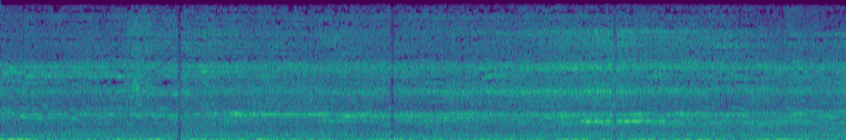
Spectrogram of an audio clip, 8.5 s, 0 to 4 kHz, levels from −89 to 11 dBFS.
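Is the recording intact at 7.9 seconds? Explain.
No, not quite. Around 7.80 to 7.86 s there's a short concealed packet loss: a bit of audio didn't arrive in time, so the receiver stretched the preceding sound to cover the gap and blended back, leaving a brief smear or wobble.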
